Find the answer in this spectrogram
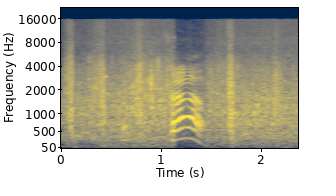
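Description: Steady rushing of river water, with a brief spoken syllable about a second in.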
